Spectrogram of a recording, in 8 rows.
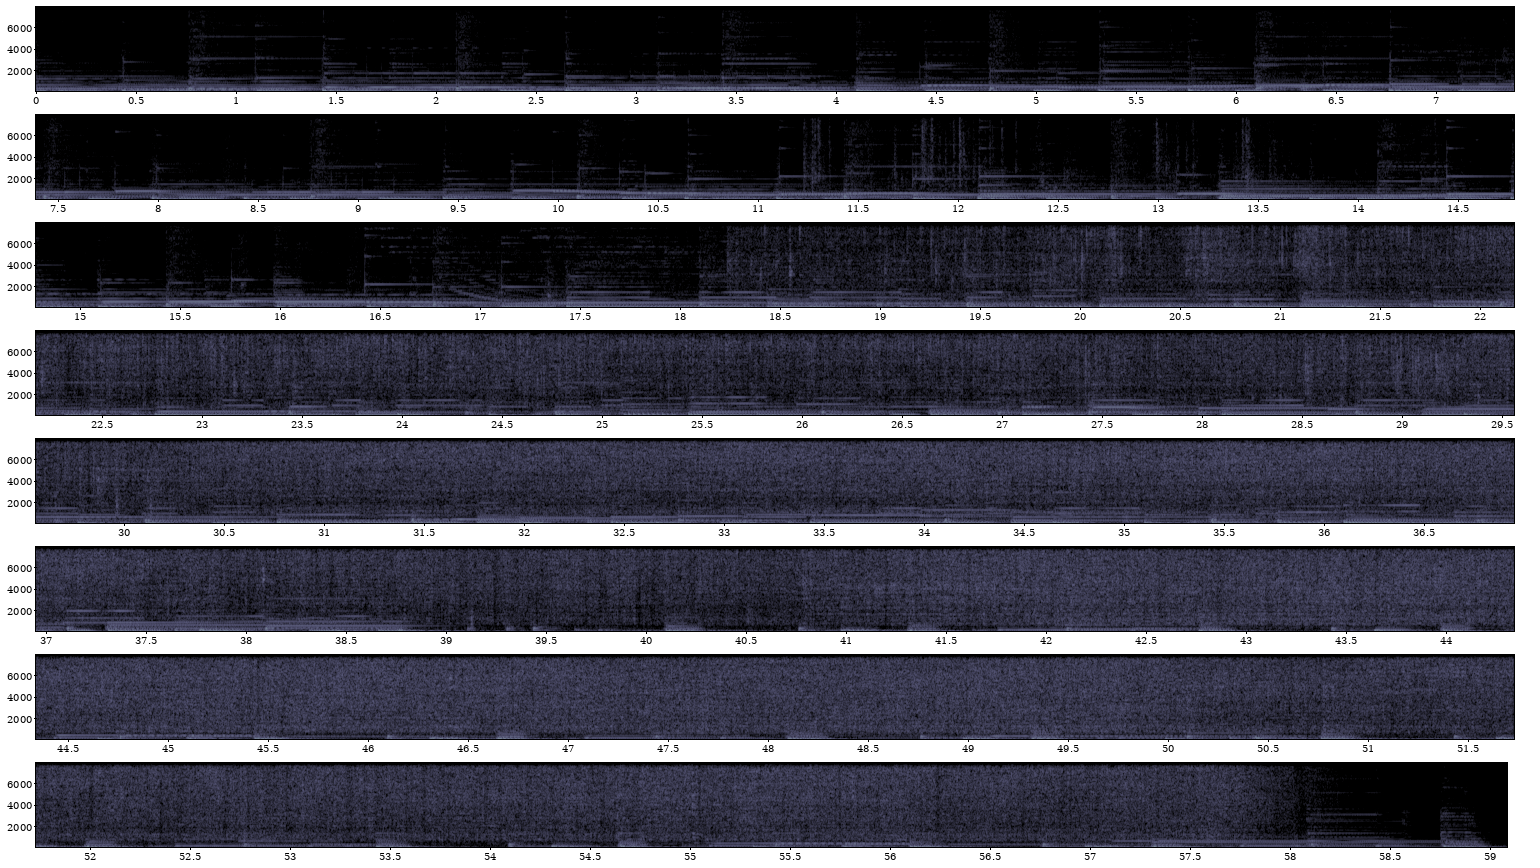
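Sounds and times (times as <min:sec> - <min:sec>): background music: 0:00.0 - 0:59.0
chicken sizzling in oil: 0:17.3 - 0:58.1.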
